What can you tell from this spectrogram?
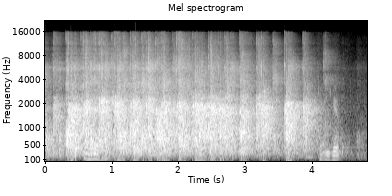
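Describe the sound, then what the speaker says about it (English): Audience applause following the introduction of a lecture at an academic event, a dense, steady clapping from a crowd that fills most of the moment before tapering off at the end. "Please applause."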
